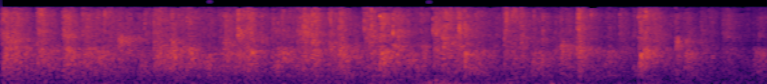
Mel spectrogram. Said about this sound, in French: Puis on l'applaudit bien fort, parce que c'est courageux, hein, de venir devant.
